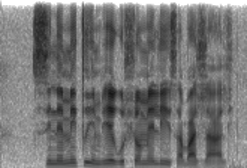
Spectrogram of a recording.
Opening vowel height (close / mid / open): close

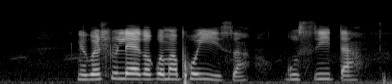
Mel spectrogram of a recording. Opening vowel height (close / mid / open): mid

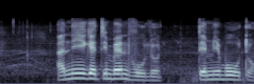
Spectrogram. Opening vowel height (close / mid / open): open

